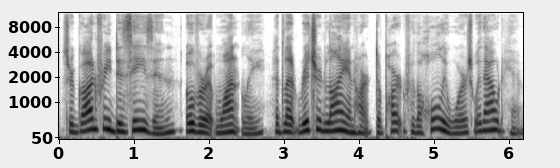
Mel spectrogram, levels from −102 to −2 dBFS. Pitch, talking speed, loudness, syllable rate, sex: 200 Hz, 175 wpm, -17 LUFS, 4.6 syllables/s, female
